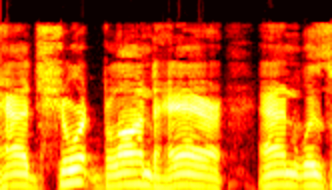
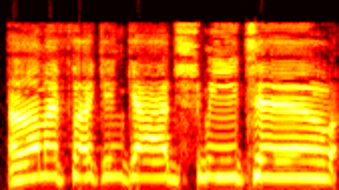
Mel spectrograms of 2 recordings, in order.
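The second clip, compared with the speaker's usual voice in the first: high, quick fangirl shriek; 11 semitones higher than usual. A narrator's reading. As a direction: shriek it in hammed-up delight. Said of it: "I shrieked".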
